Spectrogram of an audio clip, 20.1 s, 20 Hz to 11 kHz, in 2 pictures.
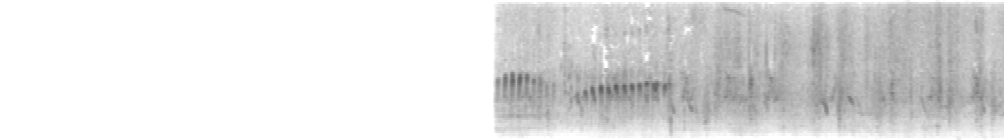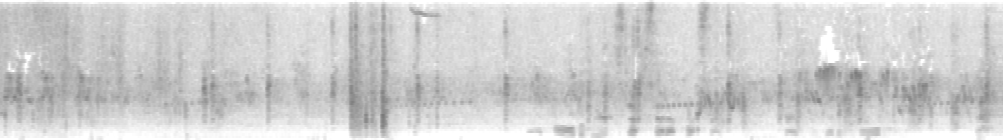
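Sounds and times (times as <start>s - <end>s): birds chirping: 5.0s - 20.0s.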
